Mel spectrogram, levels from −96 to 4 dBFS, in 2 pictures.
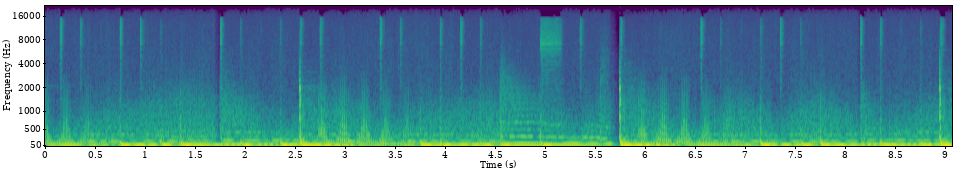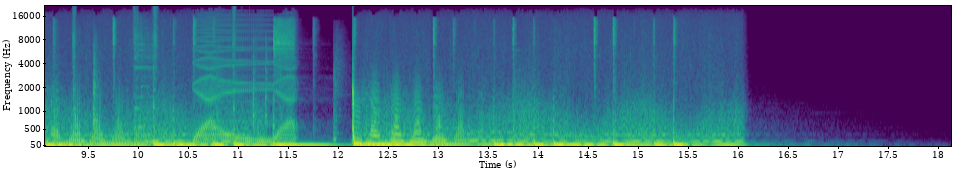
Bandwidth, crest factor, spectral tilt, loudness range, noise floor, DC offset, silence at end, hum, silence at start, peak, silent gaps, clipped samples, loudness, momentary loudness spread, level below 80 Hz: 15 kHz; 10 dB; -7 dB/octave; 2 LU; -71 dBFS; under 0.1%; 2.05 s; none; 0 s; -2 dBFS; none; under 0.1%; -15 LUFS; 6 LU; -12 dBFS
